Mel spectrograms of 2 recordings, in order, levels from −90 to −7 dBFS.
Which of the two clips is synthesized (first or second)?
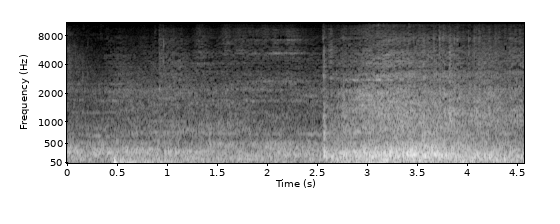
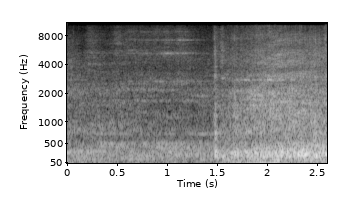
first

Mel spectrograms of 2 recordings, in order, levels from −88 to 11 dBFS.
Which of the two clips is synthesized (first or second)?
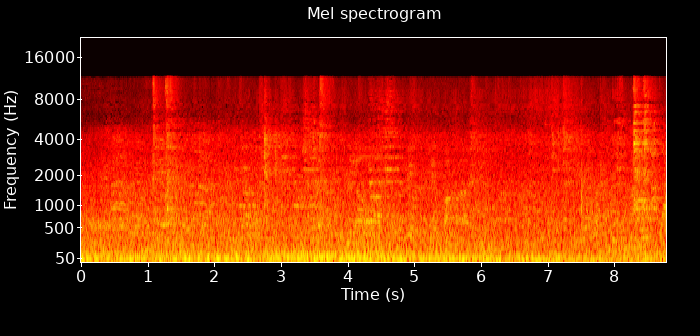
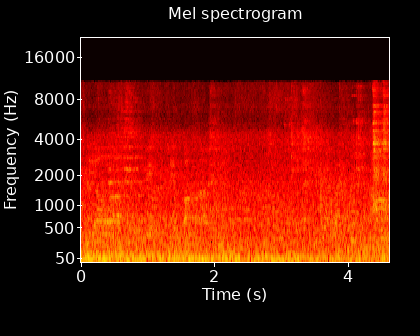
second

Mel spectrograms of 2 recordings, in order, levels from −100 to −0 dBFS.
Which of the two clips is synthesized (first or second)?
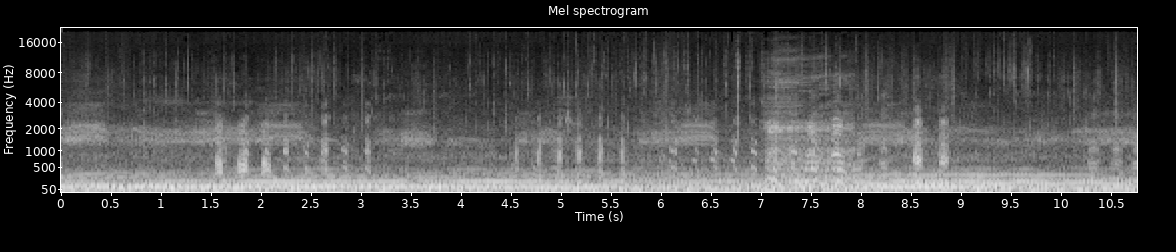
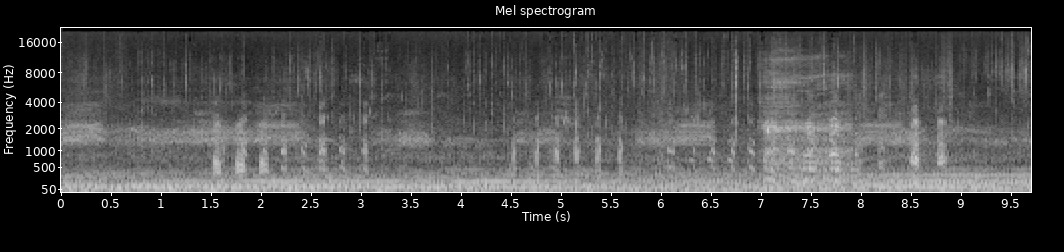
second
